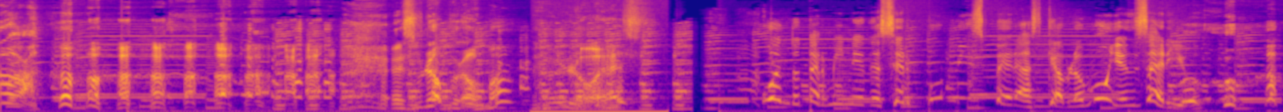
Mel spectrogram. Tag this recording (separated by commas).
Music, Speech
